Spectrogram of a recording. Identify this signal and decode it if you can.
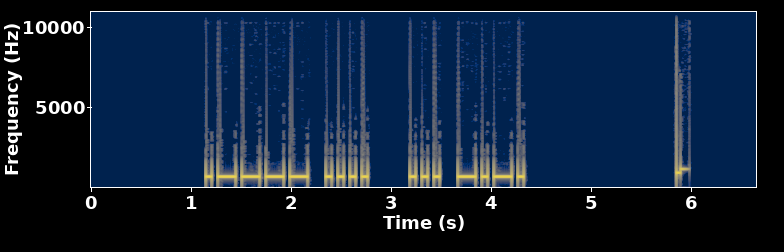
Morse code, heard as a keyed tone, about 20 wpm, 700 Hz. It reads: 1H SC
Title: Winter Field Day Exchanges 20wpm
